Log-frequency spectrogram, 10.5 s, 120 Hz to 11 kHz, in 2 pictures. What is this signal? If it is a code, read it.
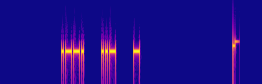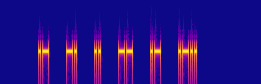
Morse code, heard as a keyed tone, about 30 wpm, spaced as for 17 wpm, 690 Hz. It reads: PUT ANIMAL
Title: 3x Character Spacing - Top 200 Words - 30wpm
